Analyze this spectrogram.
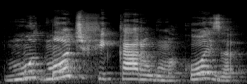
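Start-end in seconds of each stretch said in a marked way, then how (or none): none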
